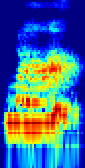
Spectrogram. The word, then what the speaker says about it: gnaw: The letters GN often make the N sound. They make this sound at the beginning of words, such as gnat and gnaw, and also at the end of many words.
